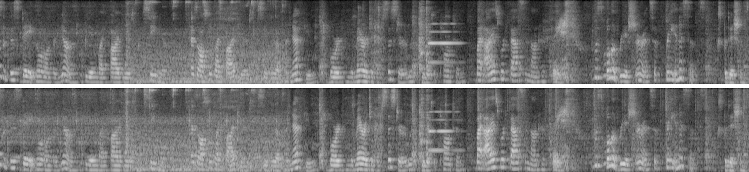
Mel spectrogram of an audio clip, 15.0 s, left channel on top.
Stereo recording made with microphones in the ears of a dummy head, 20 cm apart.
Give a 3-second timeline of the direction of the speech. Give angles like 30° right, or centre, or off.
30° left, 20° left, 40° right, 20° right, 10° left.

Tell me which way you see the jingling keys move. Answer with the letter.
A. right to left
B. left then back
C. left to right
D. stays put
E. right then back
A.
